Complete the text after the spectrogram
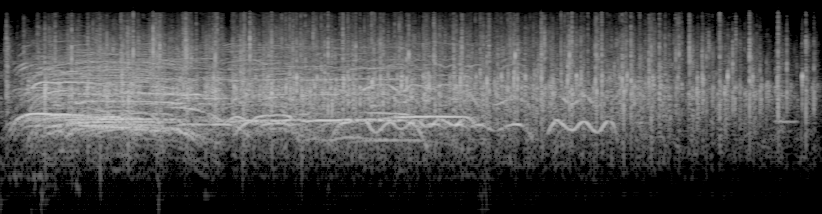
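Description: An audience applauds steadily with dense, sustained clapping, joined by a few whistles and cheers that warble over the crowd noise before the applause gradually thins out.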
